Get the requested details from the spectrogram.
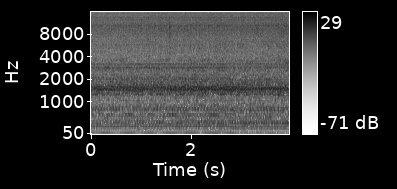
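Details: Volvo Penta KAD 44 marine diesel, very tired, just fitted with a new starter: loud steady running with a prominent constant supercharger whine on top.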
